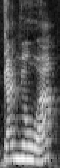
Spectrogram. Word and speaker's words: Gagnoa: Gana amuku gamia ameyuku non non non c'est pas gamia c'est ganyowa ameyuku d'accord ganyowa ameyuku oui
